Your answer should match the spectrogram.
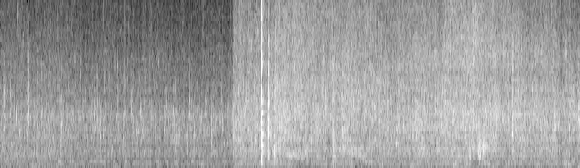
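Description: Pork and leafy greens sizzling in an iron wok over a wood fire, with a metal spatula scraping and knocking against the pan as they are stirred. The sizzle grows louder about three and a half seconds in, and a couple of sharp knocks of the spatula follow just after.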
